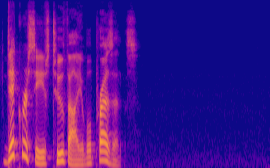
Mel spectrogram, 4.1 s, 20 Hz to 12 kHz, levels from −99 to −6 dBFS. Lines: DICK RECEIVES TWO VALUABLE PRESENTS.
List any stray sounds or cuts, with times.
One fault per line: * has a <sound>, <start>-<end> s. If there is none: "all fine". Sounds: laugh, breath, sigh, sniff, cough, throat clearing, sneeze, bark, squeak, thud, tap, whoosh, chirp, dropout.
all fine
